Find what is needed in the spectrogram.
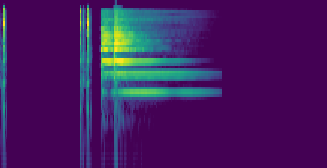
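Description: Subscribe-button animation sound effect: a mouse click, a quick double click about a second later, then a bright notification-bell ding that rings and fades over about a second and a half.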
